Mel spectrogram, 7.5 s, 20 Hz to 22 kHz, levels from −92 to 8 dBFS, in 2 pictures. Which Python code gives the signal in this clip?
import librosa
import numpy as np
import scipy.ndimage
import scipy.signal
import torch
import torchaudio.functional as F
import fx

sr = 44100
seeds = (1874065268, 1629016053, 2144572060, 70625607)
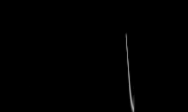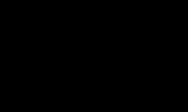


y = fx.laser_zap(sr, level_db=-24.0, start_hz=6100.0, end_hz=110.0, length_s=0.16, wave='sine')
